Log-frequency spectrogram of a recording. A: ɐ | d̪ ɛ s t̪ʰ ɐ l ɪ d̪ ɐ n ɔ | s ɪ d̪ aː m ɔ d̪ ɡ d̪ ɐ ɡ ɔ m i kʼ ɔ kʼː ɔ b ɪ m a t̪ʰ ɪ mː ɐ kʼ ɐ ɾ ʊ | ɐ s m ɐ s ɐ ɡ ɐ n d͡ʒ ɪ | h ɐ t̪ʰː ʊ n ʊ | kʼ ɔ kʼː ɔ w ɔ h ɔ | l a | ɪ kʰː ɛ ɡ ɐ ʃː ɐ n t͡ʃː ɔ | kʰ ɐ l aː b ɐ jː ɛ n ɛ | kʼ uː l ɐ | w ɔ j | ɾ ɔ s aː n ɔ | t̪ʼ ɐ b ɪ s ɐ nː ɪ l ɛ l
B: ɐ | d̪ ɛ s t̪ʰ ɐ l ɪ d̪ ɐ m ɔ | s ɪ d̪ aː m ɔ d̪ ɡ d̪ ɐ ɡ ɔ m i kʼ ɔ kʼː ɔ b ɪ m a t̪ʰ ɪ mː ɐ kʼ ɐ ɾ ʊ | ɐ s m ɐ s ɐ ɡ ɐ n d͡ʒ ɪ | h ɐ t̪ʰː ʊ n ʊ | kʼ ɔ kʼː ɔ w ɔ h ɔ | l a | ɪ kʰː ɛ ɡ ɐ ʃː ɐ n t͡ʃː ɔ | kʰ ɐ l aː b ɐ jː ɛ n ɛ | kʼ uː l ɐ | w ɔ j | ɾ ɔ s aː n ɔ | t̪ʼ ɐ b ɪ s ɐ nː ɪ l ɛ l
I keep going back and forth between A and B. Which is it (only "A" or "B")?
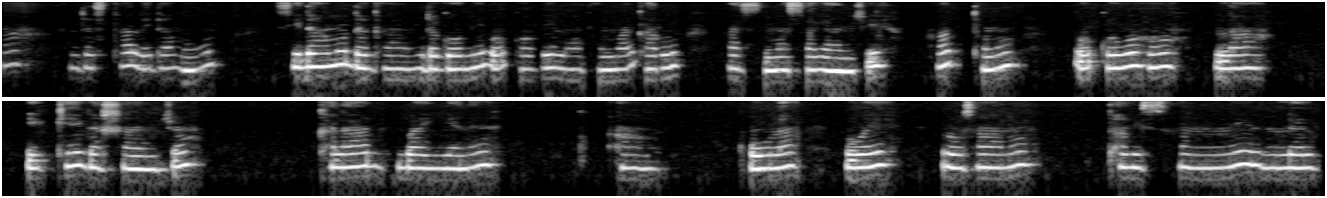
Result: B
